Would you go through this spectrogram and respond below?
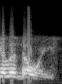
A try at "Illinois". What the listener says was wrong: No, it's not. No, the S is silent, man.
